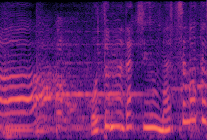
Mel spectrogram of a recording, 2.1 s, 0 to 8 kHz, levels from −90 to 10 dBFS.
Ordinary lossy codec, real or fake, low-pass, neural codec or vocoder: none; fake; none; codec, 16 kHz, 1 kbps, X-Codec, HuBERT features, trained on balanced general audio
